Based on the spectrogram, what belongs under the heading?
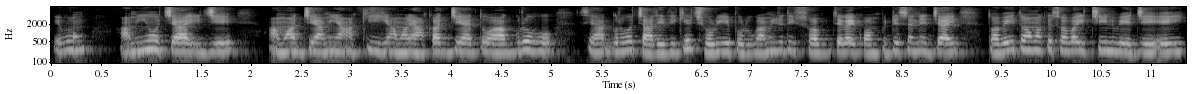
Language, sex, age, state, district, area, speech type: Bengali, female, 60+, West Bengal, Purba Medinipur, rural, spontaneous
